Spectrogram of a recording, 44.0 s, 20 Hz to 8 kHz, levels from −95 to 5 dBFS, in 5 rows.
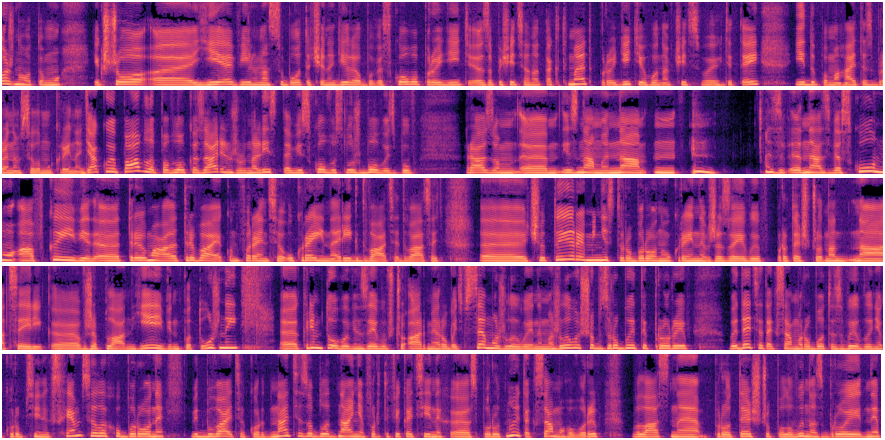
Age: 20-39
